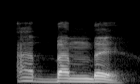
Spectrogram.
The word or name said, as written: Abbambè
